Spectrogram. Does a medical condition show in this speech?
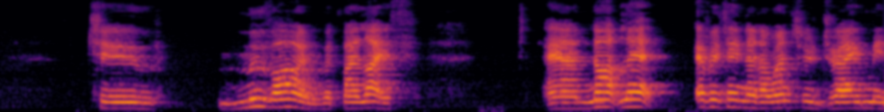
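Yes: head and neck cancer; relearned swallowing and speaking twice, feeding tube twice.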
